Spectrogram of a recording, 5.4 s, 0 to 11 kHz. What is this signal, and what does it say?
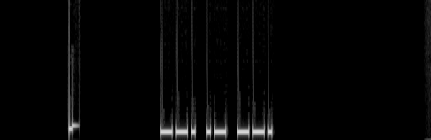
Morse code, heard as a keyed tone, about 25 wpm, 700 Hz. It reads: GAG
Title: USA Call Sign Postfixes - 3 Letters 25wpm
